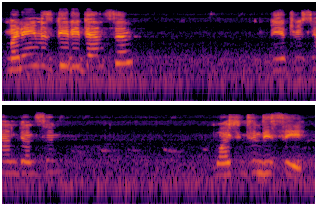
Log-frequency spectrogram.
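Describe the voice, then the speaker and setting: A woman's voice: high-pitched, a little slow, sharp tone, full character voice, poor audio. An actress playing a bubbly female dancer in her early twenties, breathless and giggly. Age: early 20s.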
